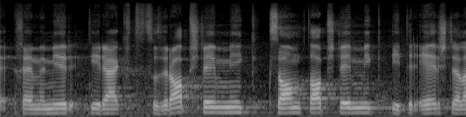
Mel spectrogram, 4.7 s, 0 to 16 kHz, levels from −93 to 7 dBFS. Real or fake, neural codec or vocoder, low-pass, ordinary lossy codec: fake; autoencoder, 48 kHz, 128 numbers a frame, DAC-VAE, trained on Japanese speech; 14.4 kHz; none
